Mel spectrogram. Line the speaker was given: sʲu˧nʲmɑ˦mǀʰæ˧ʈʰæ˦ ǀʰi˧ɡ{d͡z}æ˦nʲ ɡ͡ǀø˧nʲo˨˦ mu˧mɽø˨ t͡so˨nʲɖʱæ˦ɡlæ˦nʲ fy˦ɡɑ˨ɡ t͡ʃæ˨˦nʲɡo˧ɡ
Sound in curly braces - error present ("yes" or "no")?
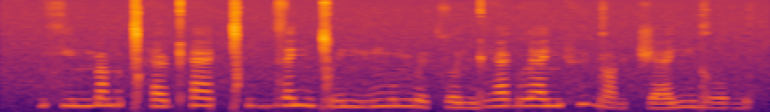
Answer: no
